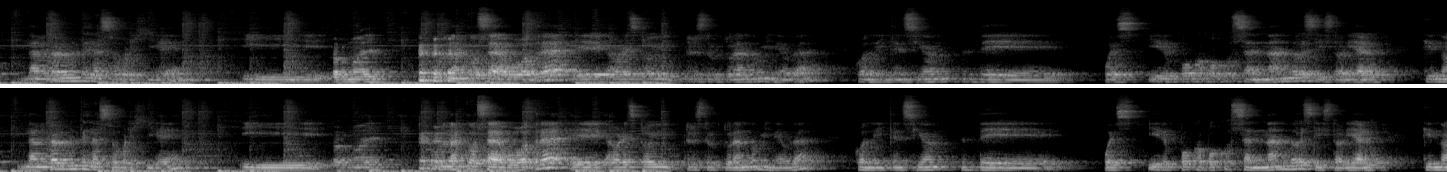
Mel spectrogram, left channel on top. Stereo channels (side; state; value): both; normal; correlation 0.58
